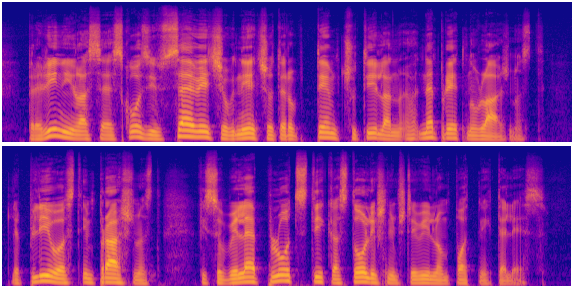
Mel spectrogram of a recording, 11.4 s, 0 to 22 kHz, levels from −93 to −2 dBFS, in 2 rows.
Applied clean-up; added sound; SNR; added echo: none; none; none; none.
